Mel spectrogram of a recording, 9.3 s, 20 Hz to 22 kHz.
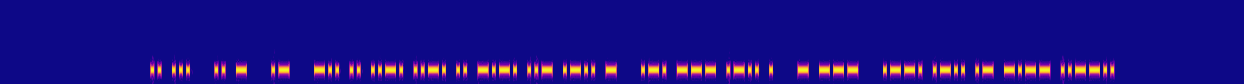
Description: Morse code, heard as a keyed tone, about 46 wpm, 700 Hz. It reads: IS IT A DIFFICULT ROLE TO PLAY?
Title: Sentences from Top 1000 Words - Review Part 6 - 45wpm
